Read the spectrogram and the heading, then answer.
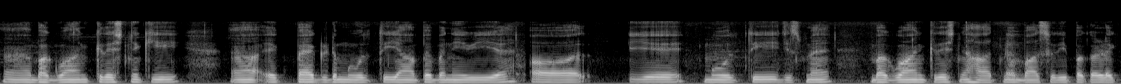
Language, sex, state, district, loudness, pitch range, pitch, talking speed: Hindi, male, Uttar Pradesh, Muzaffarnagar, -21 LUFS, 105-110 Hz, 110 Hz, 130 wpm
